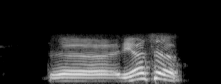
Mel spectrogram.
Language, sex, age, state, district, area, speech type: Kashmiri, male, 60+, Jammu and Kashmir, Ganderbal, rural, conversation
